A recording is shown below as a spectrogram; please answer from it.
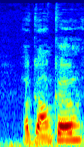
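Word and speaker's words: Okonkwo: Agonko? That's how you pronounce it?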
